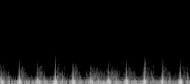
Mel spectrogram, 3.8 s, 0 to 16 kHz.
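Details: Adult male fast heartbeat recorded shortly after a previous recording: rapid, regular low thumps at about 165 beats a minute.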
